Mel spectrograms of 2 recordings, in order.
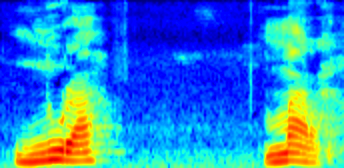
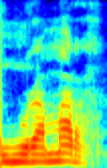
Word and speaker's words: Narmer: l'interprétation que je donne prononcer ça ça devait être quoi ? Noura Mara. C'est Noura Mara. C'est Noura Mara. C'est comme ça.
